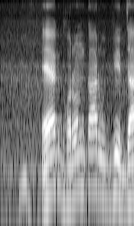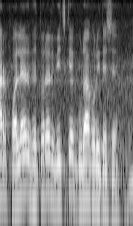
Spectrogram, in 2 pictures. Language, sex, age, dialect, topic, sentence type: Bengali, male, 18-24, Western, agriculture, statement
